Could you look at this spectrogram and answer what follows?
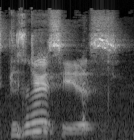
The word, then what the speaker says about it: Caduceus: It's Caduceus.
